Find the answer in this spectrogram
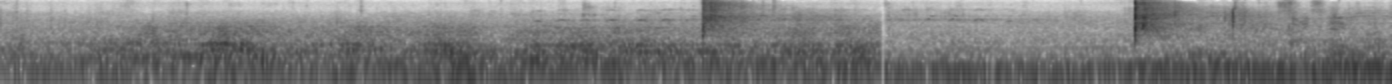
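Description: Murmur of spectators' voices with two sharp cracks about three seconds apart. The second crack, near the end, is a wooden bat hitting a pitched baseball.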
